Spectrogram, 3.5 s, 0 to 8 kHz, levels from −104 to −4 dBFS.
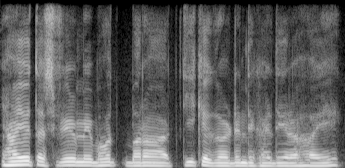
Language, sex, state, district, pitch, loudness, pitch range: Hindi, male, Arunachal Pradesh, Longding, 140 Hz, -18 LUFS, 130-155 Hz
